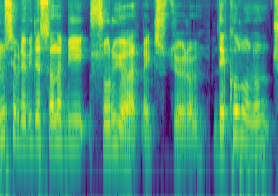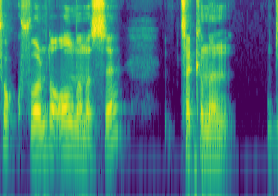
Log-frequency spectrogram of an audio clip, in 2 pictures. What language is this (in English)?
Turkish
